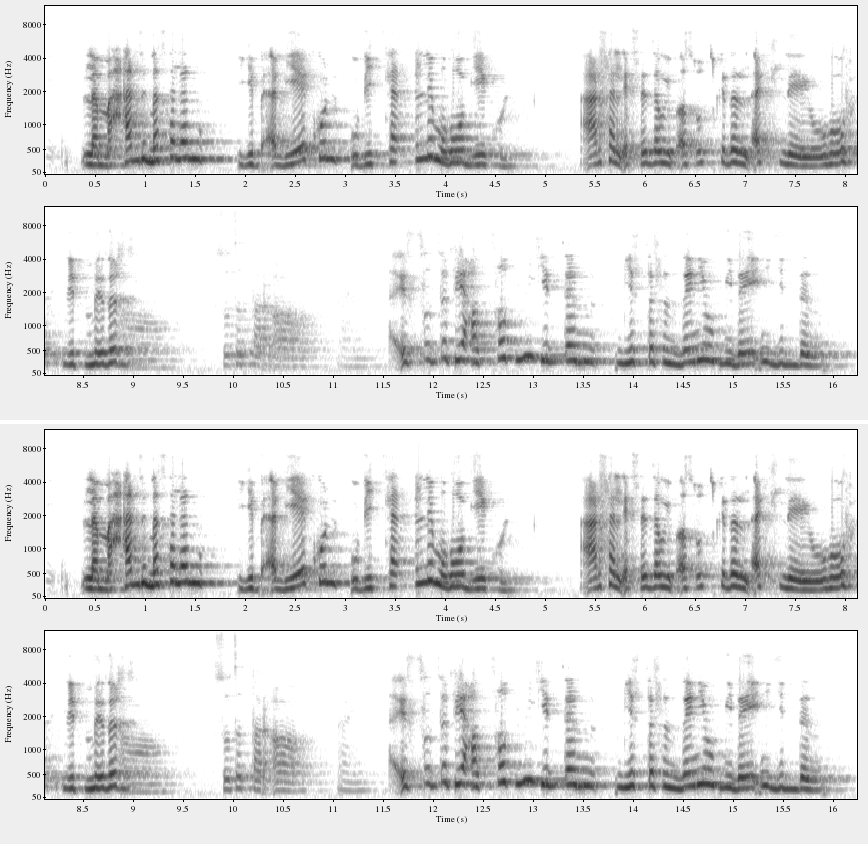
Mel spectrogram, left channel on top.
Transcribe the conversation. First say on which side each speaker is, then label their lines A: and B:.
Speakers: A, on the right (about 25°); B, on the right (about 65°).
A: لما حد مثلا يبقى بياكل وبيتكلم وهو بياكل عارفة الإحساس ده ويبقى صوت كده الأكل وهو <laughs> بيتمضغ
B: اه صوت الطرقعة أيوة.
A: الصوت ده بيعصبني جدا بيستفزني وبيضايقني جدا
